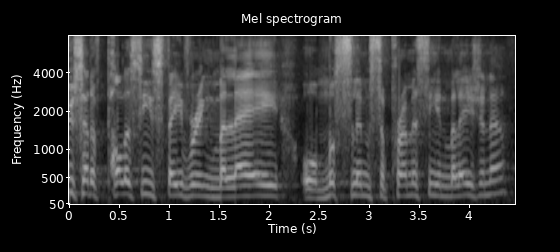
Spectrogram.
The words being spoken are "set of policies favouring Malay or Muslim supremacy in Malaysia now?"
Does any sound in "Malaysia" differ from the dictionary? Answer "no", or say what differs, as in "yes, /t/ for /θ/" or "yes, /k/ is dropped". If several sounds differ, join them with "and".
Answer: no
